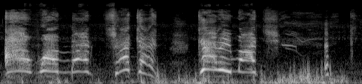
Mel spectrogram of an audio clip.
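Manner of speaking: slow, high-pitched mock tantrum; hammed-up yell, dragging out each word; retold yelling. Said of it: "I was cursing and yelling".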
